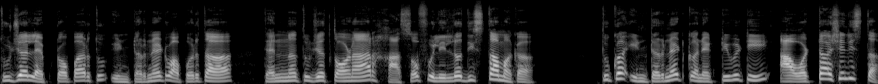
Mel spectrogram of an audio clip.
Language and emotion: Goan Konkani, happy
